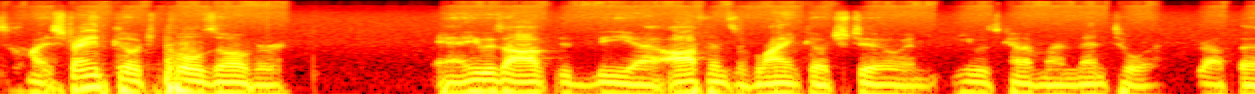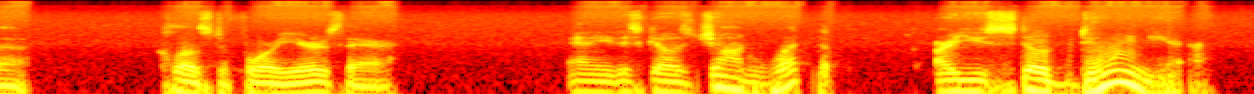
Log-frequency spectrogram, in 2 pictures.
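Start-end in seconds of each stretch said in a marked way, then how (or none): 9.7-12.3 mock-mean, harsh scolding tone. Retelling how his strength coach confronted him, imitating a mean scolding. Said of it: "said it in such kind of like a mean way".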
